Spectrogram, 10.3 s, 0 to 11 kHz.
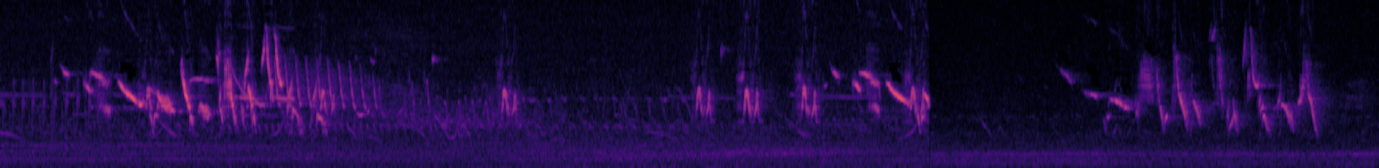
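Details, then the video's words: Double-collared seedeater (Sporophila caerulescens), 2018 recording: high, scratchy twittered phrases with fast chip runs, given in several bursts with short silent gaps between them. "Cantos Corbatita común Sporophila caerulescens"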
